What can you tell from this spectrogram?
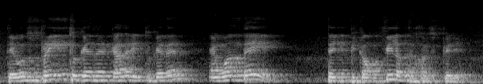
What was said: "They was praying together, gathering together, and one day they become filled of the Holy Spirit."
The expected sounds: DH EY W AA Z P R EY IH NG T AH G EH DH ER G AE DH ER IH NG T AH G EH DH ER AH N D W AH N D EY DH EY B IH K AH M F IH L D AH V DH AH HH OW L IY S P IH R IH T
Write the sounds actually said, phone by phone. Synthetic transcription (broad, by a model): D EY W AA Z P R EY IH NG T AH G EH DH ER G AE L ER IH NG T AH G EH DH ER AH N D W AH N D EY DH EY B IH K AH M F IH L AH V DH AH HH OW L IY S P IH R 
